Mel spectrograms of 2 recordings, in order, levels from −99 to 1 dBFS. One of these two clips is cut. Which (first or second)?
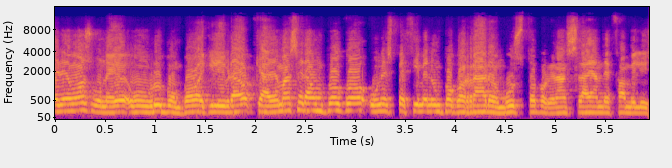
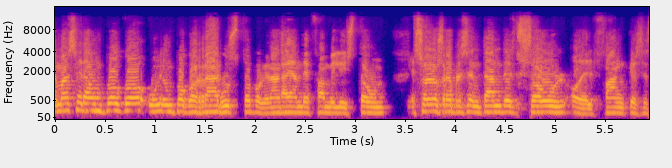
second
